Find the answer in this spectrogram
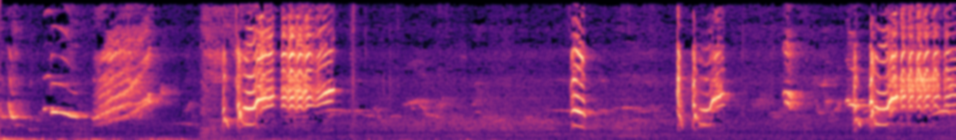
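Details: Fighting song of an oriental magpie-robin, meant to make rival magpie-robins agitated: scattered loud harsh rasping bursts and bright upslurred whistles, separated by short quiet gaps, with a brief low rumble at the start.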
